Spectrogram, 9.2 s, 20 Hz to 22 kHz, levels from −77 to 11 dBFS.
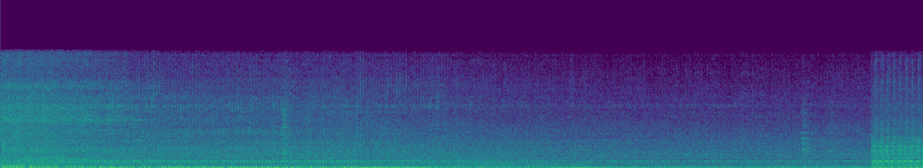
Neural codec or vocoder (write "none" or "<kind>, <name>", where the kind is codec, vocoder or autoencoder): vocoder, BigVGAN v2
